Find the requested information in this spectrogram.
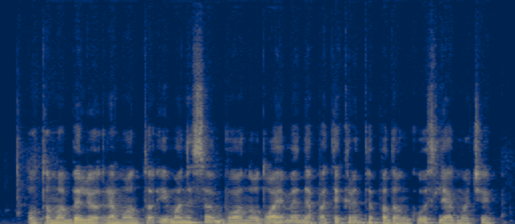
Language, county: Lithuanian, Kaunas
